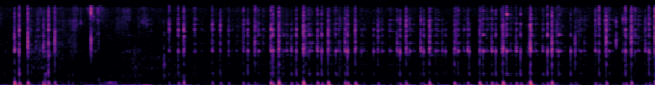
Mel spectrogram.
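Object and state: Plastic snus can tapped.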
